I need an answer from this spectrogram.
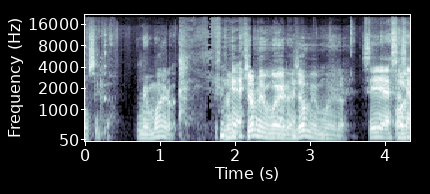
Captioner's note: laughs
